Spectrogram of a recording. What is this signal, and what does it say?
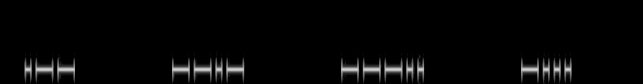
Morse code, heard as a keyed tone, about 22 wpm, spaced as for 8 wpm, 700 Hz. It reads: WQ8B
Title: USA Call Signs - 4 Characters - 6x Character Spacing - 22wpm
